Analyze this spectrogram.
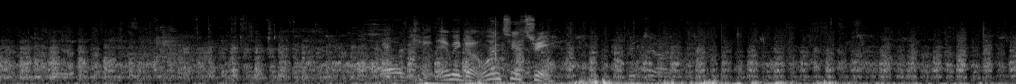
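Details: Great Danes out on a lockdown walk, recorded on a GoPro dogcam: steady breathy panting at about four breaths a second, with a brief voiced, wavering sound in the middle and low thumping footsteps or handling noise throughout.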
